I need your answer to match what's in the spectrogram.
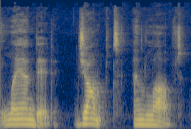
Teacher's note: All three end in ed, but that ending is pronounced three different ways: /ɪd/, /t/, and /d/.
